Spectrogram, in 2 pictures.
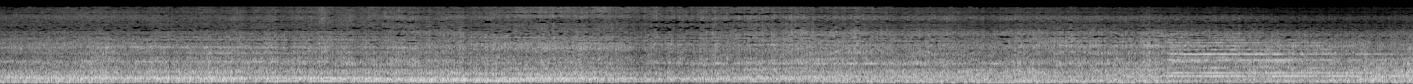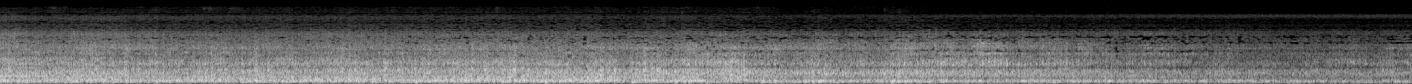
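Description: Diesel locomotive of a passenger train running past with its engine working, then the rumble and clatter of the carriages on the rails, fading near the end. A brief train horn sounds about twelve seconds in.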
